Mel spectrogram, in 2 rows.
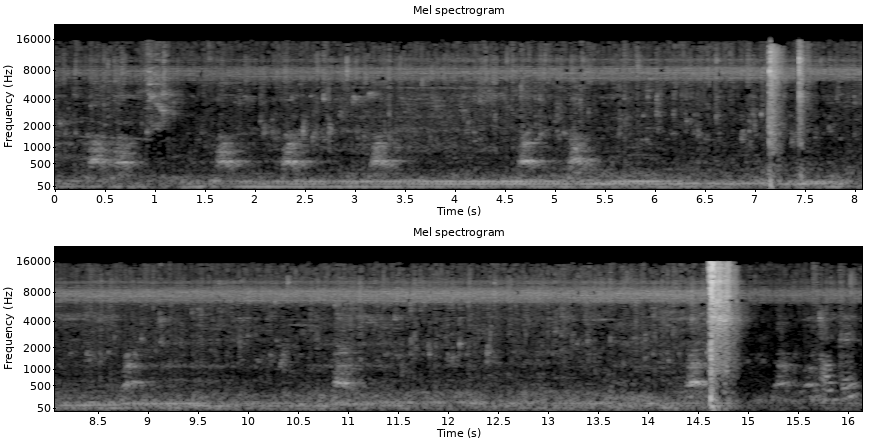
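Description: Ape Alpha .177 PCP air rifle firing once, a single sharp loud report near the end. A pair of faint clicks comes about halfway through.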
